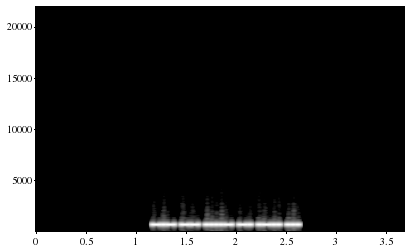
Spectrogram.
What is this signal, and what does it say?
Morse code, heard as a keyed tone, about 45 wpm, 700 Hz. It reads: KM4NLS
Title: USA Call Signs - 6x Character Spacing - 50wpm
